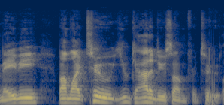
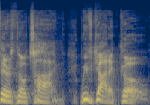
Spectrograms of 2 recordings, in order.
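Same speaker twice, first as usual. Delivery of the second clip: put-on aggressive superhero voice, louder; 6 dB louder than usual. Imitating a trailer line of Peter Parker: imitating aggressive Peter Parker. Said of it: "Yuri's performance as Peter is way more aggressive".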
